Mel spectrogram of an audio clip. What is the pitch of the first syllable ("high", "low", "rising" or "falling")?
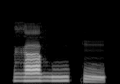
high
